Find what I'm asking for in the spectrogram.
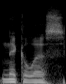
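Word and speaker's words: Nicolas: I mean, people get my first name wrong, too, because it's, well, my full, it's Nicholas, but with no H.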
